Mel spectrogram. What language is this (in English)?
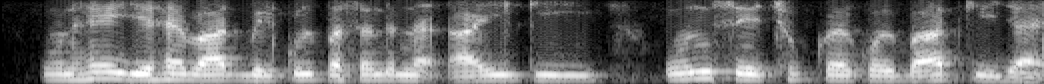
Hindi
